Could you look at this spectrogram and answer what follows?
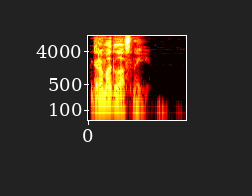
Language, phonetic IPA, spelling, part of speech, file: Russian, [ɡrəmɐˈɡɫasnɨj], громогласный, adjective, Ru-громогласный.ogg
- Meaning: loud, loud-voiced, public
